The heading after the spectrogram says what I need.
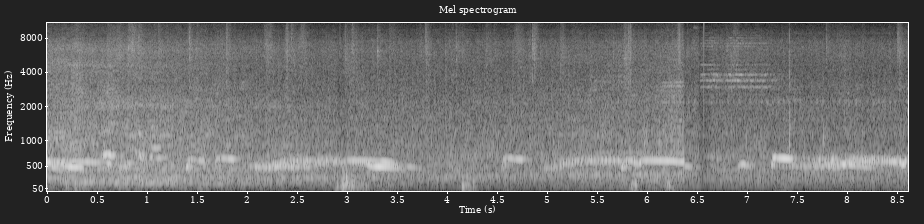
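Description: A white dove gives low, soft rolling coos in long drawn-out phrases, one after another, with faint traffic noise behind.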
